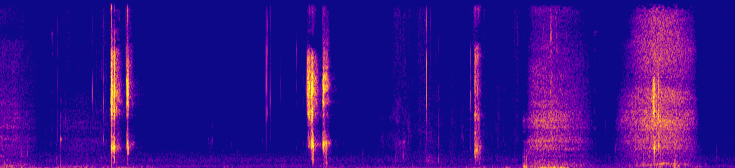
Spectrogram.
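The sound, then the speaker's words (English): A dress zipper is tugged, first in a few short raspy catches, then in two longer scratchy pulls. Quiet surroundings, and no one speaks. “Zipper.”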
